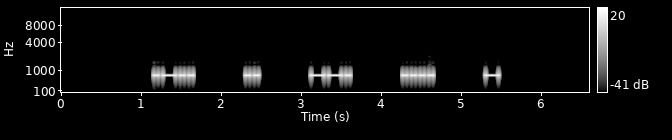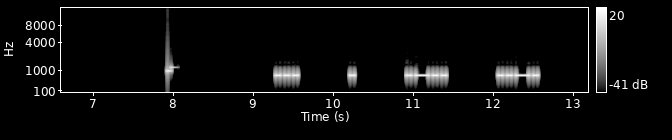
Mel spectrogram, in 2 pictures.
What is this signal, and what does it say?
Morse code, heard as a keyed tone, about 22 wpm, spaced as for 10 wpm, 700 Hz. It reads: LIGHT SELF
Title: 4x Character Spacing - Top 200 Words - 22wpm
